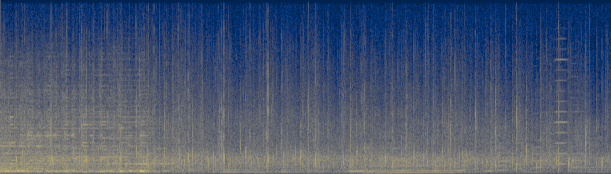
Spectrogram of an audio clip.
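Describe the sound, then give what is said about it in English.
An audience claps steadily for a bass player being introduced by the band, a dense wash of applause at fairly constant loudness, with faint tonal hints of instruments or voices mixed underneath. “Put a round of applause for him there.”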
